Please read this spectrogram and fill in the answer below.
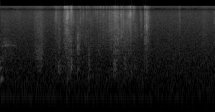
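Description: Rummaging by hand among stored things: a few soft rustles and light knocks, scattered across the few seconds, as objects are moved about in a search.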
